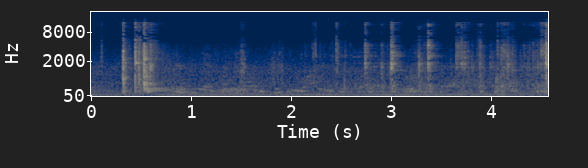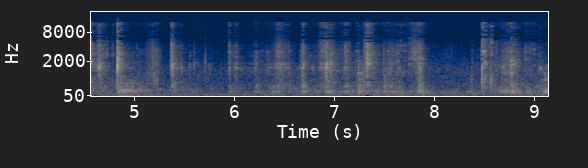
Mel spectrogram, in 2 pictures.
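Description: A wrench works loose the brake caliper carrier bolts so the rotor can come off, giving repeated scraping, rasping metallic turns in short bursts, close and fairly loud.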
